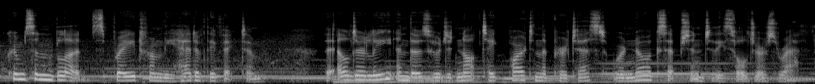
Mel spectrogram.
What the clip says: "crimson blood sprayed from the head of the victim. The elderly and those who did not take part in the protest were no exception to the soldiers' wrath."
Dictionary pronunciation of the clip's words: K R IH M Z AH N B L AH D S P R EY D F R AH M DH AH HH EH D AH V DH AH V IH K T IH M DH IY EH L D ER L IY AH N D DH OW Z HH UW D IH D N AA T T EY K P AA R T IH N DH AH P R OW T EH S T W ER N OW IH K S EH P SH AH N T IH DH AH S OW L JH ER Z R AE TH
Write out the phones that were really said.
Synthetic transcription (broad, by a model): K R IH M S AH N B L AH D S P R EY D F R AH M DH AH HH EH D AH V DH AH V IH K T IH M DH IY EH L D ER L IY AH N DH OW Z HH UW D IH D N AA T T EY K P AA R T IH N DH AH P R OW T EH S T W ER N OW IH K S EH P SH AH N T IH DH AH S OW L JH ER Z R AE TH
